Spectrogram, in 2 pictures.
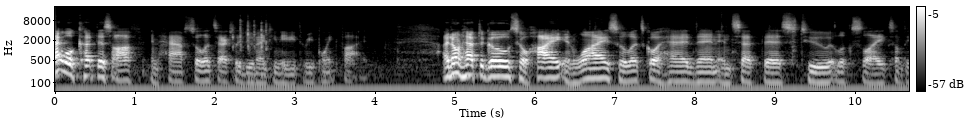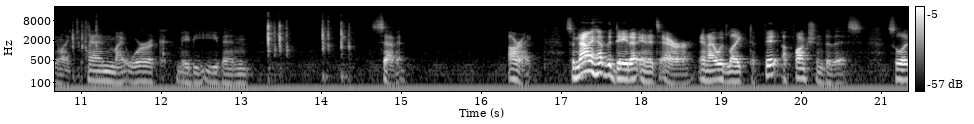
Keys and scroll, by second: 2.2-2.9 typing, 5.4-6.2 typing, 10.8-11.6 typing, 13.5-14.6 typing.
